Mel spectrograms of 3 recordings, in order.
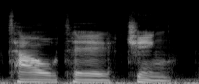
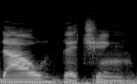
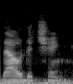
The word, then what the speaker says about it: Tao Te Ching: If you read it, it looks like it should be called the Tao Te Ching, but it's pronounced Tao Te Ching, Tao Te Ching, okay?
